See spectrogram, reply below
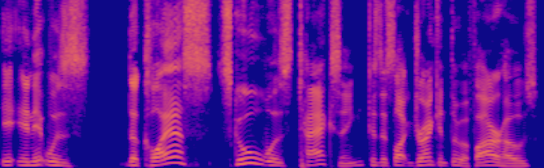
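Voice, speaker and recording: Easygoing man, fairly high voice. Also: animated, unhurried, no room sound, studio quality. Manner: easygoing storyteller, joking. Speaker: podcast guest, auctioneer. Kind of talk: casual chat. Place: podcast studio.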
